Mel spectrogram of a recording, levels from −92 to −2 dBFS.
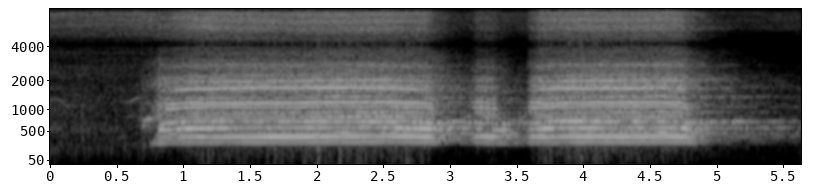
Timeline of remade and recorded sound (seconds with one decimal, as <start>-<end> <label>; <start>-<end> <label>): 0.0-4.8 recorded; 4.8-5.6 remade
